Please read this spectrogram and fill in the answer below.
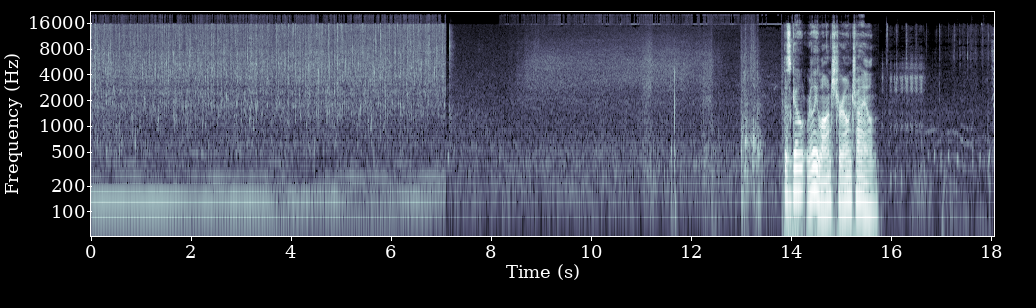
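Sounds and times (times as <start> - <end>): running water trickling: 0.0 - 7.1
low hum: 0.0 - 8.3.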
